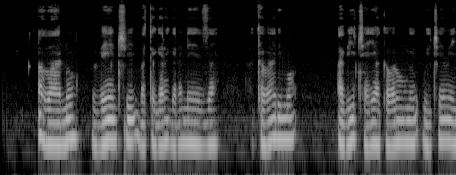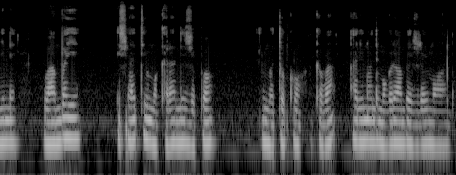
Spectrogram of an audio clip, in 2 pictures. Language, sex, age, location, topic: Kinyarwanda, male, 50+, Kigali, government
